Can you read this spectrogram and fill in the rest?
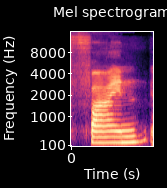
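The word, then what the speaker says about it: Fiennes: It's really, really weird reading the book after watching the movie, because, like, in the movie, he's played by Hero, I think it's Fine is how it's pronounced.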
